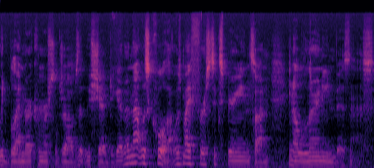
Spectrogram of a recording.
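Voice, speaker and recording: Speaking at a very fast pace, a man with a Canadian accent sounds somewhat breathy and fairly low in pitch. Audible room echo surrounds his voice. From Canada, Calgary. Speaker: business founder. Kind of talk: casual interview. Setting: studio.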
